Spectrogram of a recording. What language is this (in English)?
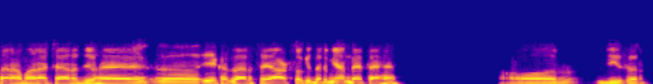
Urdu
